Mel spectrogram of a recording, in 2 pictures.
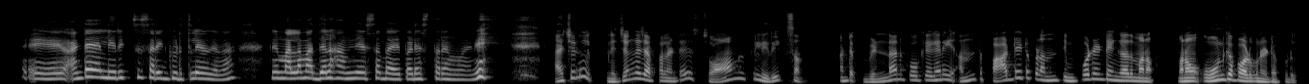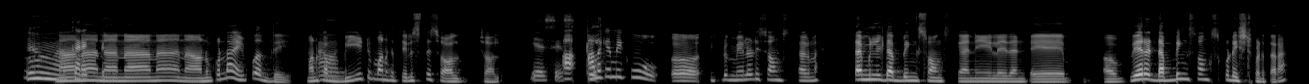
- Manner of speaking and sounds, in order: in English: "లిరిక్స్"; in English: "హమ్"; in English: "యాక్చువల్లీ"; giggle; tapping; in English: "లిరిక్స్"; in English: "ఓన్‌గా"; in English: "యెస్. యెస్. ట్రు"; in English: "మెలోడి సాంగ్స్"; in English: "డబ్బింగ్ సాంగ్స్"; in English: "డబ్బింగ్ సాంగ్స్"
- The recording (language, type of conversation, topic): Telugu, podcast, నీకు హృదయానికి అత్యంత దగ్గరగా అనిపించే పాట ఏది?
